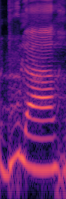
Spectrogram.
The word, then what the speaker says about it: boulard: Et attention, en disant bon boulard, à bien prononcer la dernière syllabe. Hein. Oui. Bon boulard.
